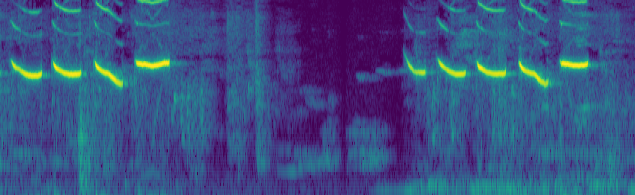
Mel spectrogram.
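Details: Javan fulvetta (wergan) in energetic song calling rivals, used as a lure: clear whistled notes slurring downward, four in a quick series, a pause of about two seconds, then five more.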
